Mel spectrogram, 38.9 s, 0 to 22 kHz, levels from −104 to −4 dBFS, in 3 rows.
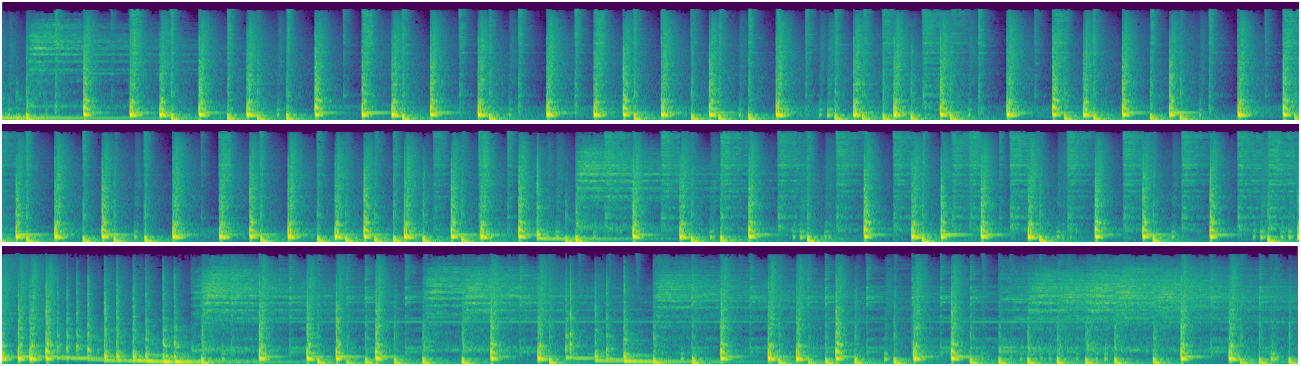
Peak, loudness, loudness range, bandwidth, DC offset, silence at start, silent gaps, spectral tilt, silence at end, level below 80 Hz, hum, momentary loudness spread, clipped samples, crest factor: -2 dBFS; -18 LUFS; 2 LU; 17 kHz; under 0.1%; 0 s; none; -5.5 dB/octave; 0 s; -26 dBFS; none; 7 LU; under 0.1%; 16 dB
